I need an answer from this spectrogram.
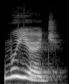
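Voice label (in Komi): "мыйӧдз", Komi, female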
